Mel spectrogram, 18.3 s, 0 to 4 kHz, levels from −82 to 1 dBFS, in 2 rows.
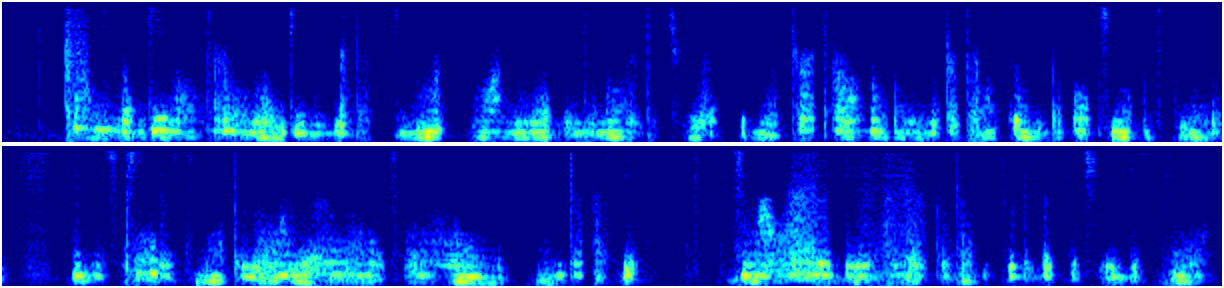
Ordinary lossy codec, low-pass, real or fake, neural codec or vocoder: none; 3.6 kHz; fake; codec, 44.1 kHz, 0.9 kbps, DAC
